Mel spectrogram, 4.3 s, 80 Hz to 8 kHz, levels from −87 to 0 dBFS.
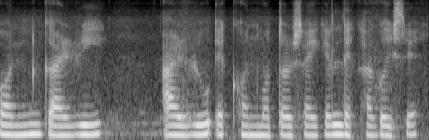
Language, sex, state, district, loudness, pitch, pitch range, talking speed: Assamese, female, Assam, Sonitpur, -15 LUFS, 200 Hz, 195-205 Hz, 85 wpm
